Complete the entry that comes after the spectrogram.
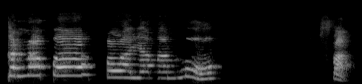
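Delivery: rising pleading preacher questions; fervent youth-pastor preaching. Acted. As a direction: drive each why home to the youth.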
